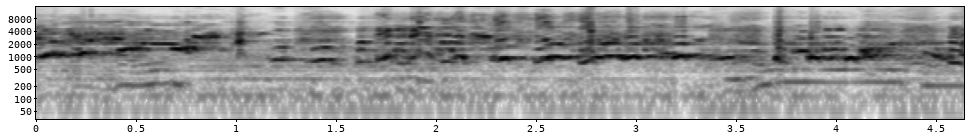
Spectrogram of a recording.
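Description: High-pitched, wavering voice sounds without clear words, running with only short breaks.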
